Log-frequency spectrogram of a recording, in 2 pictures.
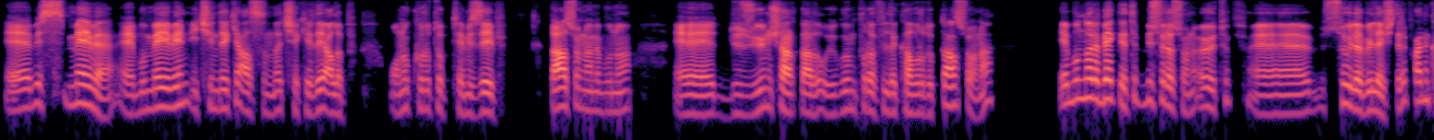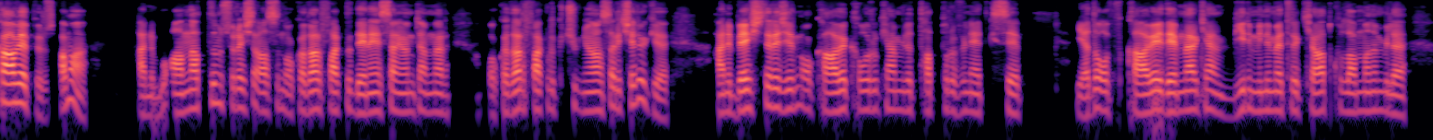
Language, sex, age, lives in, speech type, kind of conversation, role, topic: Turkish, male, 35-39, Estonia, conversation, podcast, guest, Bir hobiye yeniden dönmek ruh halimizi nasıl etkiler?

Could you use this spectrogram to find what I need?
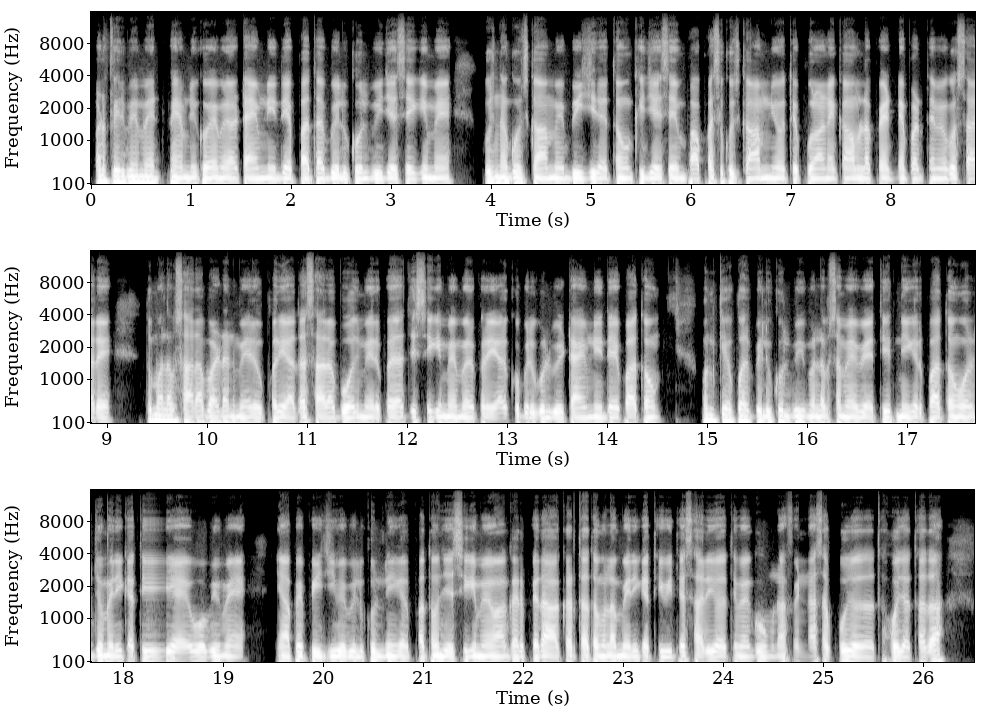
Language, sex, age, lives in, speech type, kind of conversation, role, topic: Hindi, male, 18-19, India, conversation, advice, user, परिवार और अपने लिए समय कैसे बाँटूँ?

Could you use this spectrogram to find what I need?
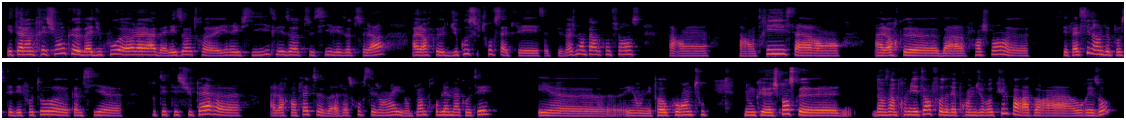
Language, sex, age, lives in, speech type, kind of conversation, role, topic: French, female, 30-34, France, conversation, advice, advisor, Comment vous comparez-vous aux autres sur les réseaux sociaux ?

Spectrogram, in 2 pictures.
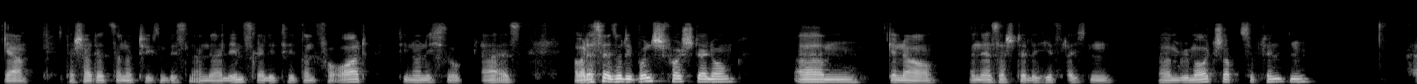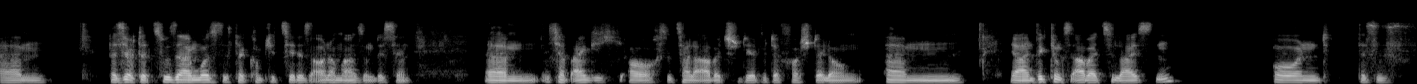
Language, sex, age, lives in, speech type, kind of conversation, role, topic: German, male, 30-34, Germany, conversation, advice, user, Wie kann ich Entscheidungen treffen, wenn alles unsicher und unklar ist?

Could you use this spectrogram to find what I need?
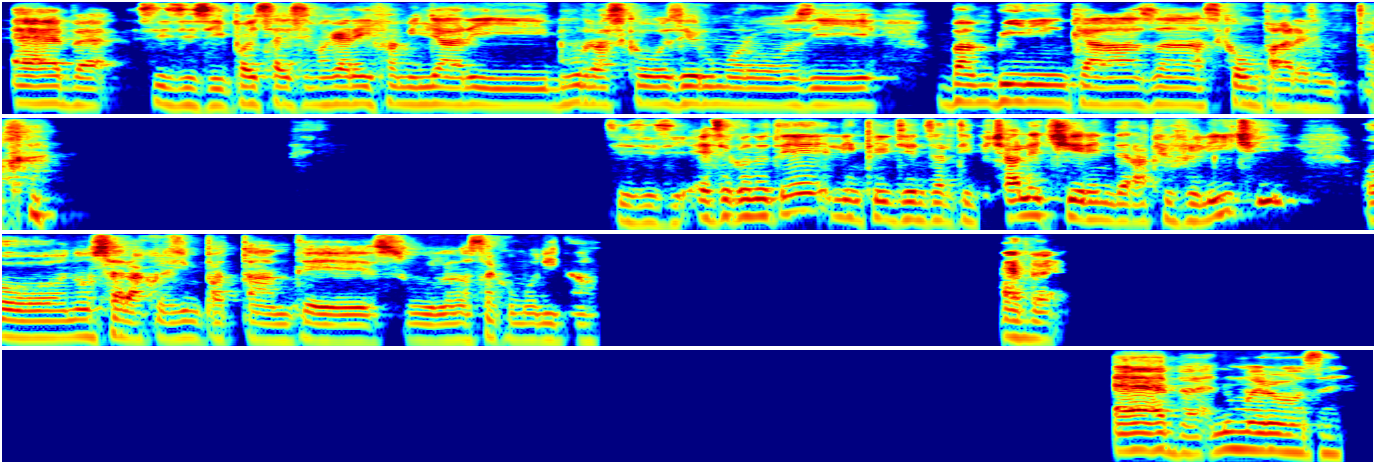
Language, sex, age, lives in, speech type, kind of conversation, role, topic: Italian, male, 18-19, Italy, conversation, unstructured, none, Quale tecnologia ti ha reso più felice nella vita quotidiana?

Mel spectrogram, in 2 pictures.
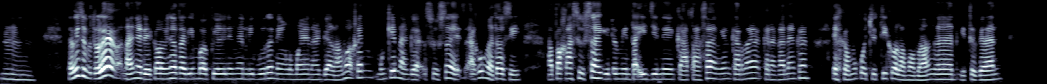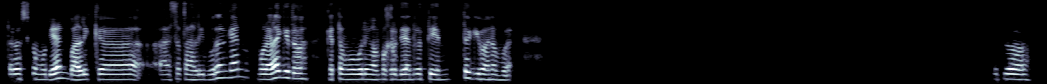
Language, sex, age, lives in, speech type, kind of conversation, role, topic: Indonesian, female, 35-39, Indonesia, conversation, podcast, host, Apa saja tanda-tanda awal seseorang mulai mengalami kelelahan kerja?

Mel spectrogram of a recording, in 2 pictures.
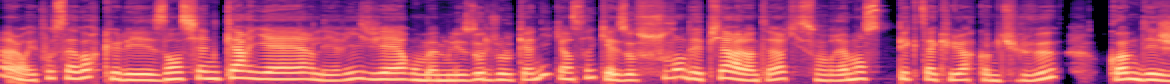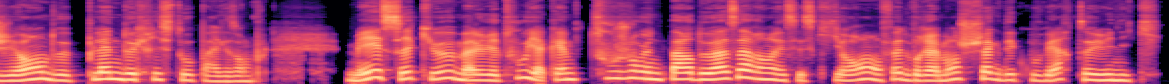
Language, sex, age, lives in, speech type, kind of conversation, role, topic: French, female, 25-29, France, read, expert-assistant, expert, Quelles astuces utilisent les passionnés de géologie pour lire les histoires cachées dans les roches ?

